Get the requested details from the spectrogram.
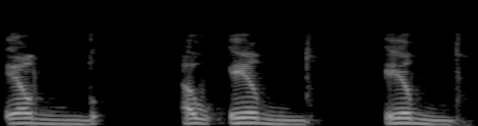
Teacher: dhad ini keluar dari salah satu sisi dari gigi geraham yang kiri atau yang kanan, gigi geraham yang kiri atau yang kanan, tapi lebih mudah ke kiri. · من أيسر أو يمناها يعني إما يخرج من الجهة اليسرى من الفم أو جهة اليمنى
